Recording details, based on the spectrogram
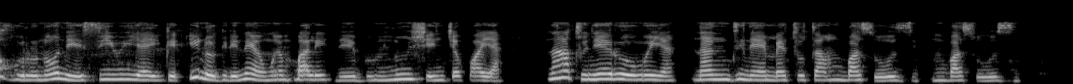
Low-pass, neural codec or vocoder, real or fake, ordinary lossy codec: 7.2 kHz; vocoder, 22.05 kHz, 80 mel bands, HiFi-GAN; fake; none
